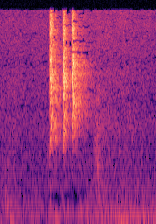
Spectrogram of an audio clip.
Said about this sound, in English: And I have a very grumpy sparrow helping me out. What is it, Colette? Nothing? She's overtired. She's in her cage. She's screaming.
